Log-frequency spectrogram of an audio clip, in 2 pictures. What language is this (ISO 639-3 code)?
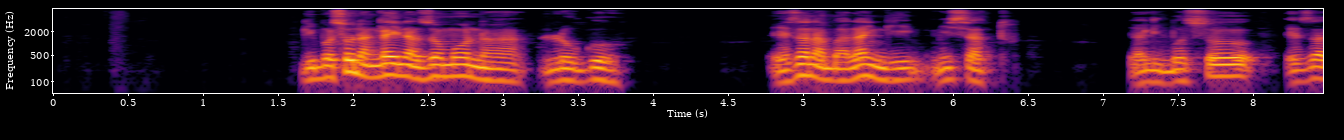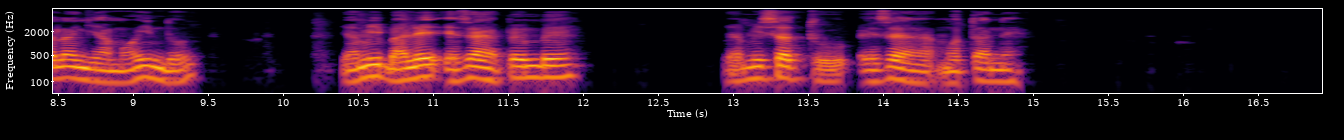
lin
